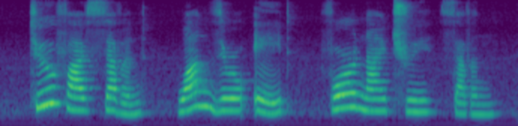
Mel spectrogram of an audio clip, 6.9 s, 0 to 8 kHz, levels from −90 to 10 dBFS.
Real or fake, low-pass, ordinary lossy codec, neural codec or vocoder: real; none; none; none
